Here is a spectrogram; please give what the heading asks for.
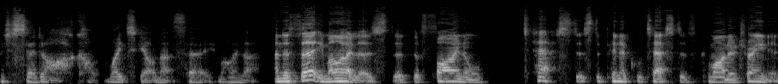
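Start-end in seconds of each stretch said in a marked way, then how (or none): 0.0-2.6 very quiet, hushed whisper. Retelling what they whispered to the guy next to them while standing to attention: whispering. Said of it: "I remember whispering to the guy next to me".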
